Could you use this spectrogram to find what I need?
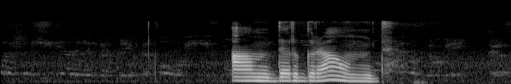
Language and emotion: Russian, neutral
